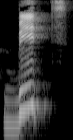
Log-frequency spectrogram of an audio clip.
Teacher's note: Sikit sahaja angin pada huruf ta, sifat hurufnya hamas. Bila berhenti matikan dengan huruf ta.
